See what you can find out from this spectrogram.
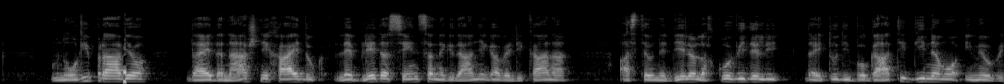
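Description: At 1.22 s the speech jumps ahead and a brief glitch lasts until 1.26 s. The likely cause is a broken MP3 bit reservoir. Frames of about 26.1 ms were cut, so the next frame decoded borrowed bytes from the wrong frame.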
